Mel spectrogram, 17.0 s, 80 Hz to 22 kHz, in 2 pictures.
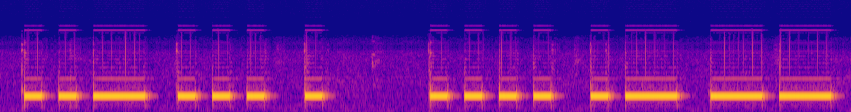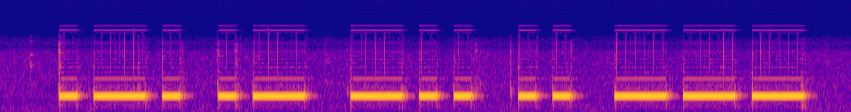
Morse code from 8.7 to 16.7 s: RADIO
